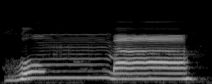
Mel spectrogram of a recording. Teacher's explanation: میم ساکن کے بعد میم مشدد آ رہی ہے تو ادھر ادغام شفی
